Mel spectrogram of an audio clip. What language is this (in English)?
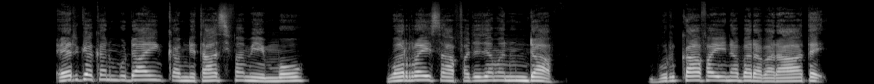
Oromo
